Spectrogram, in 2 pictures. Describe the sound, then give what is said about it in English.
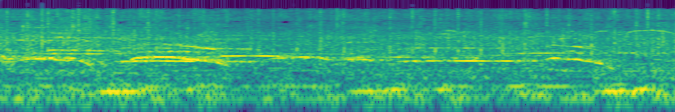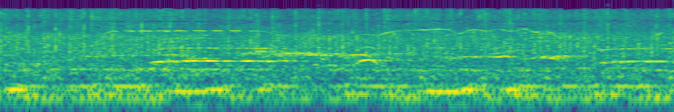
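A crowd at a Biden-Harris rally makes a steady, dense roar of overlapping voices and babble, with occasional raised shouts rising above it. The noise stays loud and constant, with no pauses or quiet moments. “And of course, if you think the public's not waking up, look at just how many people showed up for a Biden-Harris rally.”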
